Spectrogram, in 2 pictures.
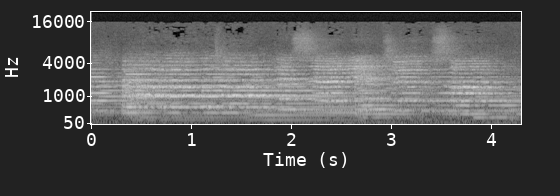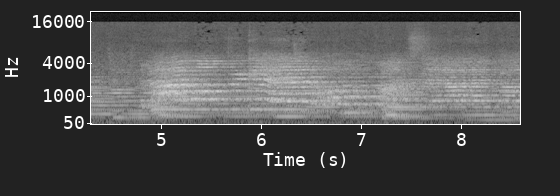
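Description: A small group of young students singing a song together as a choir, holding long notes that change pitch every second or so.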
